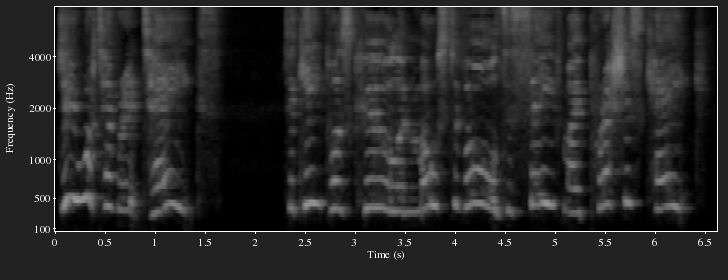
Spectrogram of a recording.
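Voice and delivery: high, loud desperate plea; pleading bride. A narrator's reading. Bride begging Pearlie to save her cake, high and desperate.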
